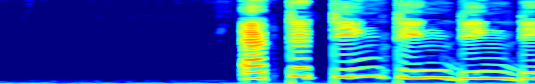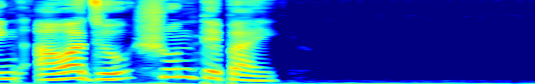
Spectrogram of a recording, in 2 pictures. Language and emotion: Bengali, neutral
